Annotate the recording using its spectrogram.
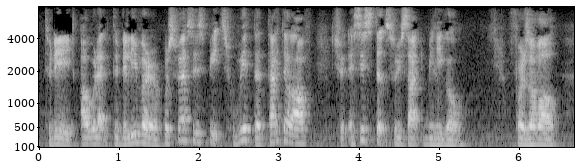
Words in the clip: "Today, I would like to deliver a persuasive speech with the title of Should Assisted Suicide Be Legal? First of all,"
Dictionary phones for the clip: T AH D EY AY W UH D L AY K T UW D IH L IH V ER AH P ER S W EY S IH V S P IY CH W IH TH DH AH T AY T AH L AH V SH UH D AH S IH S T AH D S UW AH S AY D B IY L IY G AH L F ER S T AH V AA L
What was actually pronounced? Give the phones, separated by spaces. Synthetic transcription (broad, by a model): T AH D EY AY W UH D L AY K T UW D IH L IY V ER AH P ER S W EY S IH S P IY S W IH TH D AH T AY T AH L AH F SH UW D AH S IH S T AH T S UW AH S AY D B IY L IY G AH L F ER S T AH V AA L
